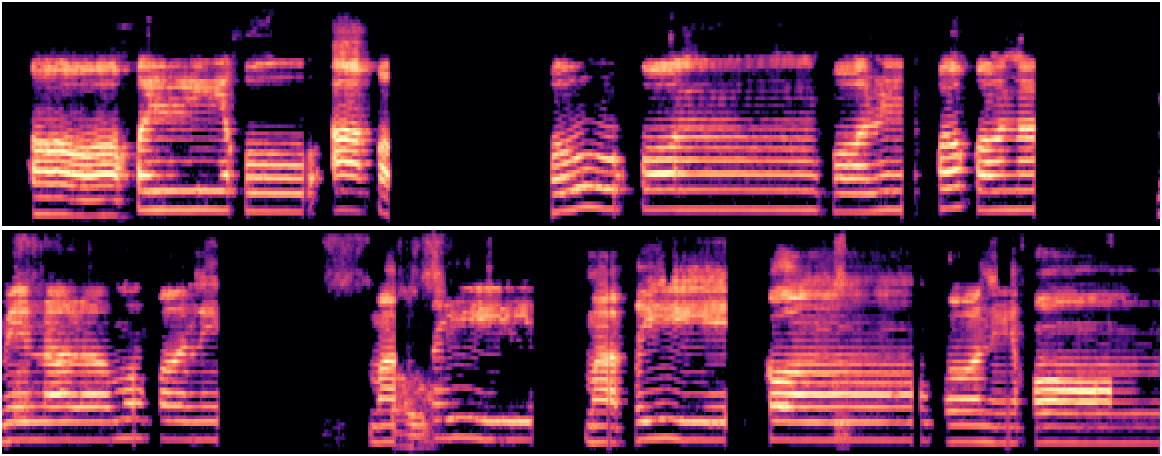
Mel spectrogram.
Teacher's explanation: Isti'la itu suaranya itu tebal atau berat karena terangkatnya anak lidah atau pangkal lidah ke langit-langit atas.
